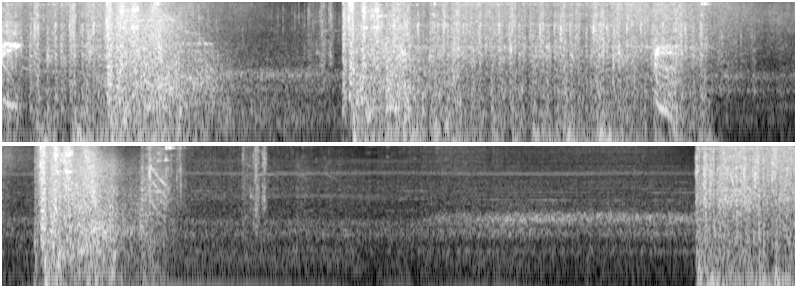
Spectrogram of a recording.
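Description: A dune buggy engine roars.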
